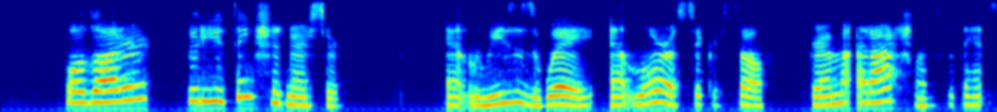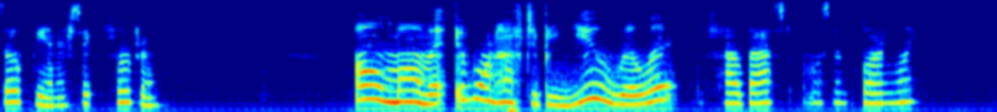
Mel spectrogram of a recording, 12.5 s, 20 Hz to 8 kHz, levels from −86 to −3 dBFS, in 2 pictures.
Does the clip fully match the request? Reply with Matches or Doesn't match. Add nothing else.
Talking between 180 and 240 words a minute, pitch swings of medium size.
Matches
